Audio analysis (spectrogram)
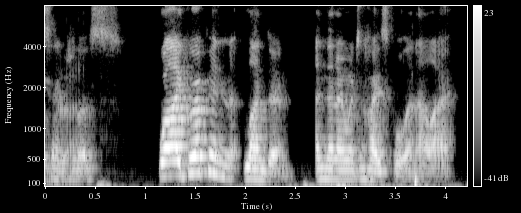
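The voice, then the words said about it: Light British accent. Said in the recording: “you have an interesting accent. It's like, it's British light in a way. ... surfer British”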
